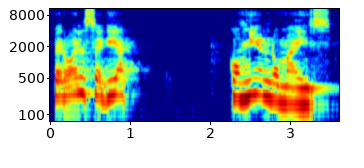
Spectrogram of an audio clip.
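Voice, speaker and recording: A woman's voice: fairly high pitch, takes it slowly, creaky. A woman preaching in church, unhurriedly telling a story and acting out its dialogue. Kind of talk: sermon storytelling.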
